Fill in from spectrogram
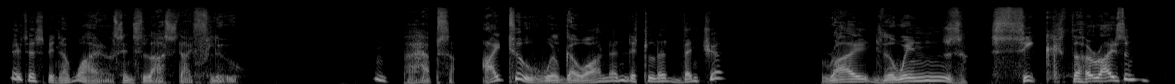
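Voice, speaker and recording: A man uses a put-on character voice at a medium pitch. He speaks fairly slowly, with long, frequent pauses. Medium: video game. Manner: gentle, measured, formal.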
